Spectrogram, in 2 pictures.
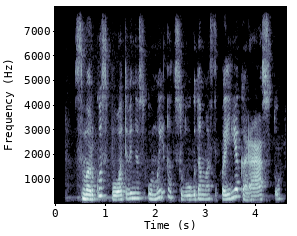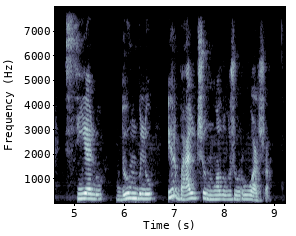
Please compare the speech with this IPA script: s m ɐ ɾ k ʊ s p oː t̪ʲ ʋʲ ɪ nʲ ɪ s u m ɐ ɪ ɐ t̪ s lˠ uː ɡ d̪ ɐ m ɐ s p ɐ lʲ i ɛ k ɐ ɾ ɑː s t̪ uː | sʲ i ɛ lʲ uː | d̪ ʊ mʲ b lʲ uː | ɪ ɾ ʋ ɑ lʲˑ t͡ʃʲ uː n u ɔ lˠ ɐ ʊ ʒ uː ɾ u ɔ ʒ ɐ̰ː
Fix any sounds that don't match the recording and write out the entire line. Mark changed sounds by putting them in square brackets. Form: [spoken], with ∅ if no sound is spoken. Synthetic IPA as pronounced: s m ɐ ɾ k ʊ s p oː t̪ʲ ʋʲ ɪ nʲ ɪ s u m ɐ ɪ ɐ t̪ s lˠ uː ɡ d̪ ɐ m ɐ s p ɐ lʲ i ɛ k ɐ ɾ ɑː s t̪ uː | sʲ i ɛ lʲ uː | d̪ ʊ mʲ b lʲ uː | ɪ ɾ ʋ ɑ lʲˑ t͡ʃʲ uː n u ɔ lˠ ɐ ʊ ʒ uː ɾ u ɔ ʒ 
